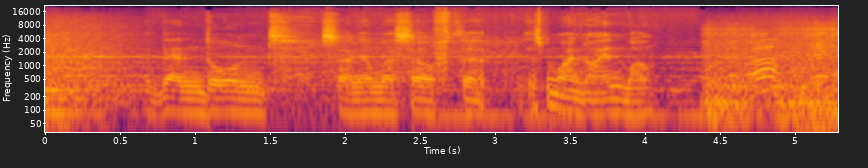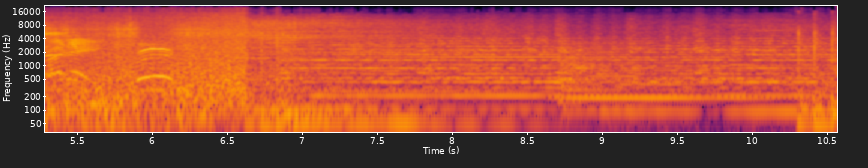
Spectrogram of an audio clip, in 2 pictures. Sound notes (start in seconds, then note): 4.3 boat engine revving; 6.2 waves crashing; 7.1 dramatic music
